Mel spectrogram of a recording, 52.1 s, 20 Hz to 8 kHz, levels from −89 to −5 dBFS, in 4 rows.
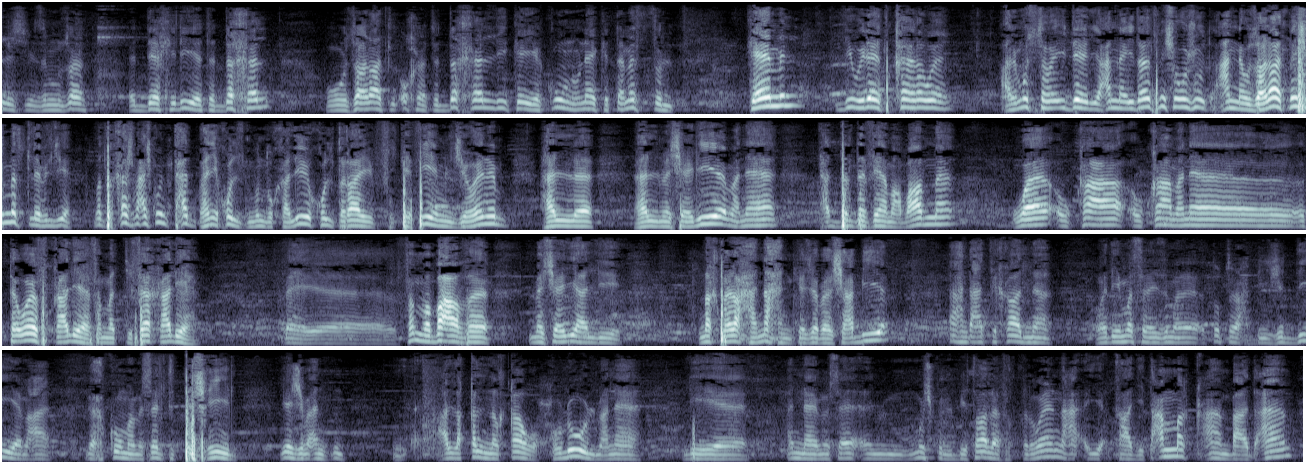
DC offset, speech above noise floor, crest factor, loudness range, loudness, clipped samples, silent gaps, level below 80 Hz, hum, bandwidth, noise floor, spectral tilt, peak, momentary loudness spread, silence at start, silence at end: under 0.1%; 24 dB; 22 dB; 11 LU; -22 LUFS; under 0.1%; none; -54 dBFS; none; 7.6 kHz; -46 dBFS; -6.5 dB/octave; 0 dBFS; 17 LU; 0 s; 0.1 s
